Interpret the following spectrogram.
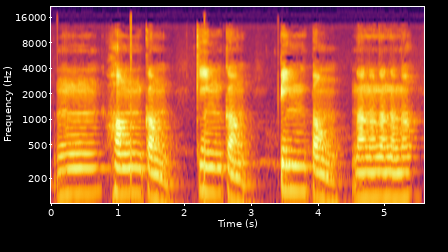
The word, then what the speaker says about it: Hong Kong: hablantes de lengua española tendemos a pronunciar la G Hong Kong. Sin embargo, no hay que pronunciar esa G. Al menos cuando veamos este símbolo no hay una G. Es únicamente Hong Kong, King Kong, Ping Pong, ngo.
